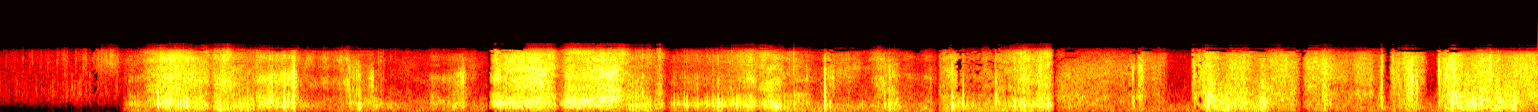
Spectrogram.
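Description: Ice skate blades scraping across natural lake ice in a run of strokes, in loud irregular surges broken by sharp clicks.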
